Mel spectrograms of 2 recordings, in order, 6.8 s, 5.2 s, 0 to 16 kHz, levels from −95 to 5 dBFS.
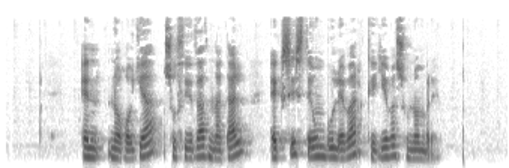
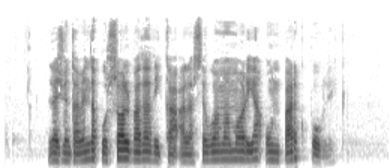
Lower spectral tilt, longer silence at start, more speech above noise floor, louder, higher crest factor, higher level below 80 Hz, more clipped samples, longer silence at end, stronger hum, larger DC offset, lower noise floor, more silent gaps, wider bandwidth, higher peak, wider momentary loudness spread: second, -3 dB/octave vs -5 dB/octave; first, 1.1 s vs 0.65 s; second, 42 dB vs 49 dB; second, -32 LUFS vs -29 LUFS; about the same, 22 dB vs 22 dB; about the same, -86 dBFS vs -82 dBFS; neither; first, 0.95 s vs 0.8 s; neither; neither; about the same, -75 dBFS vs -77 dBFS; neither; about the same, 11.5 kHz vs 11.5 kHz; second, -12 dBFS vs -8 dBFS; about the same, 8 LU vs 10 LU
